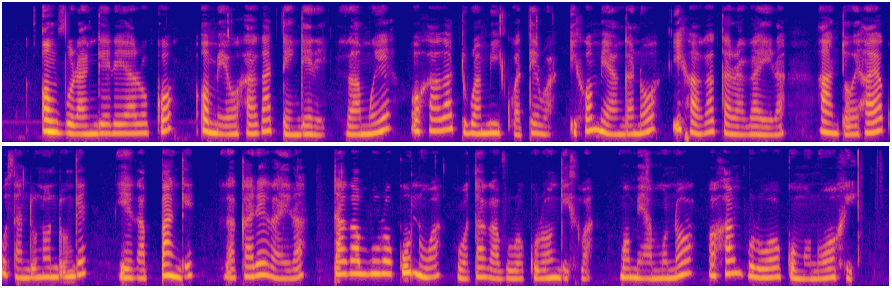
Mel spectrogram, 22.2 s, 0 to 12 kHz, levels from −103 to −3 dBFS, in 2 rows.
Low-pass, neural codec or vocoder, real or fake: 10.8 kHz; none; real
